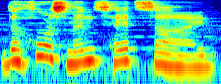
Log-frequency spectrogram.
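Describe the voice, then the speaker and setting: Young woman narrating over soft music. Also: on the low side, lively intonation, slow pace. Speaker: fanfiction reader and channel host. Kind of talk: story narration. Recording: slightly dull audio, soft background music.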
